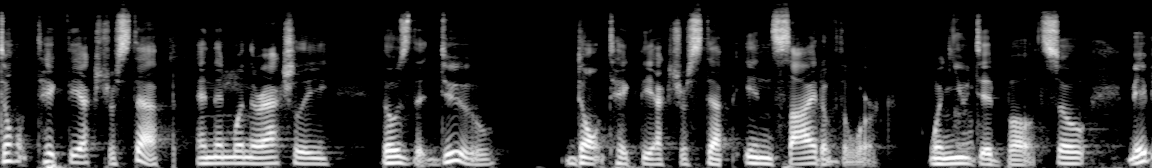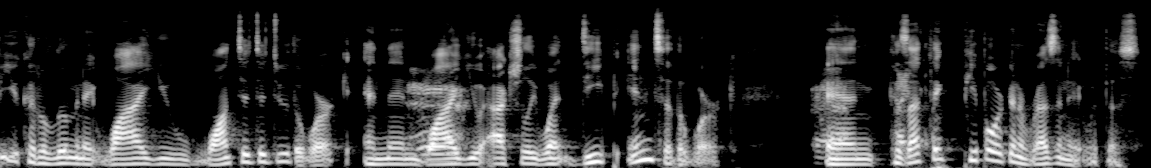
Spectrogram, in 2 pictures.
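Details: Adult male speaker; Normal speech.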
